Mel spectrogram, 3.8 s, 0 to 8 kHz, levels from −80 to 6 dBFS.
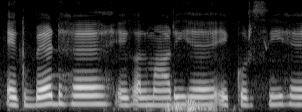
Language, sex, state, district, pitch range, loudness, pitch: Hindi, female, Jharkhand, Deoghar, 195-215 Hz, -16 LUFS, 200 Hz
